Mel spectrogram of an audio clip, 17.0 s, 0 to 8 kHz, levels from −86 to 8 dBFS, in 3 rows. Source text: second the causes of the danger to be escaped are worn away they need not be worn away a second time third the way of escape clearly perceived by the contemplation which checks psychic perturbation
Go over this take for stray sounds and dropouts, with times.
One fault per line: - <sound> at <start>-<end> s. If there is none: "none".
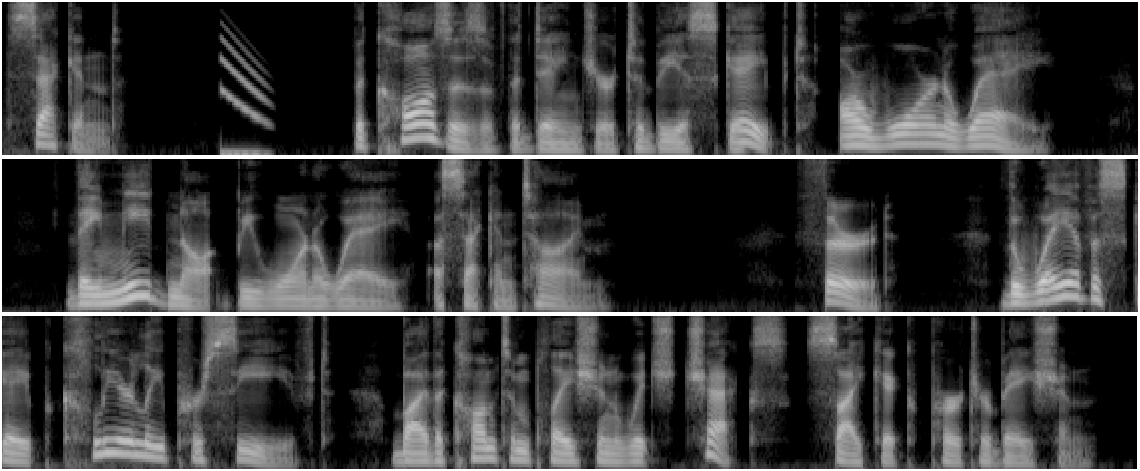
- chirp at 1.1-1.4 s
